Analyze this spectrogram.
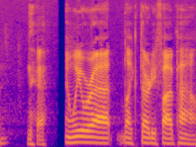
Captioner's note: laughing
